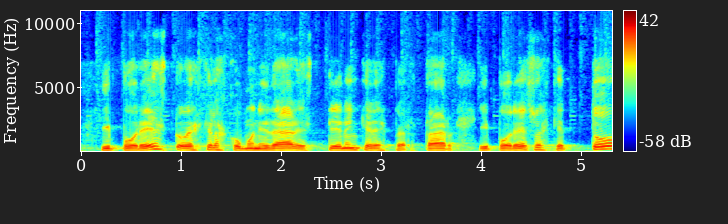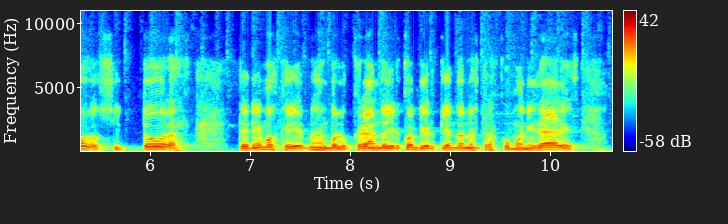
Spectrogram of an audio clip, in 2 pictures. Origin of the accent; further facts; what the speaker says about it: Honduras; como un derecho a la existencia que tenemos todos, como hondureños y hondureñas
